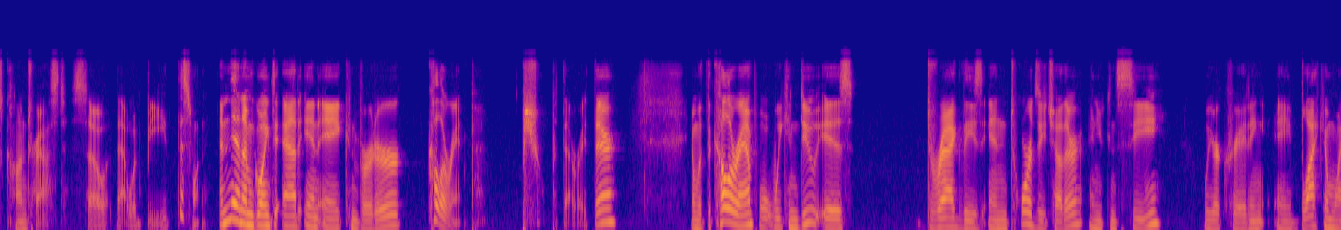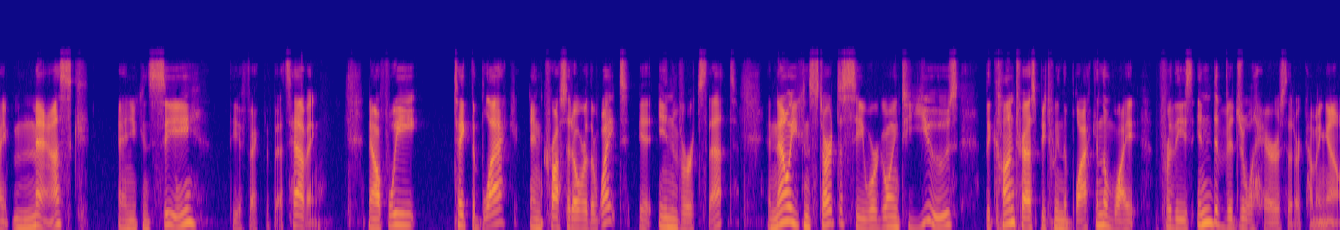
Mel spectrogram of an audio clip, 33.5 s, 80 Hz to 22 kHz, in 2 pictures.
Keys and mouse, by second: 0.4 ctrl+shift+click, 0.8 ctrl+shift+click, 1.1 ctrl+shift+click, 1.5 ctrl+shift+click, 3.4 shift+a, 5.2 click, 6.3 click, 9.5 middle click, 11.4 click, 13.0 click, 17.0 click, 18.1 click, 19.7 click, 22.5 click, 26.7 middle click, 30.7 middle click, 32.7 middle click.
